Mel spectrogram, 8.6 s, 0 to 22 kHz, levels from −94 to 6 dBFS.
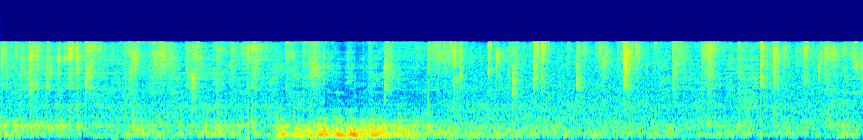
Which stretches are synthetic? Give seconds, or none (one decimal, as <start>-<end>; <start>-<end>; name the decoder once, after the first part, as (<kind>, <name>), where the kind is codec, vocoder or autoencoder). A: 0.0-4.4 (codec, SNAC); 6.6-7.7; 8.2-8.6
